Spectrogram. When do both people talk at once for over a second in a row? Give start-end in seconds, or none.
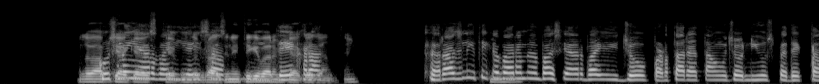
1.0-3.2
